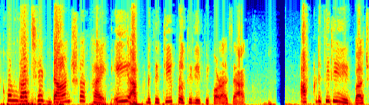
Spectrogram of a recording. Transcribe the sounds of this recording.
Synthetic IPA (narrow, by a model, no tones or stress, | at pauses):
ɛkʰonɡat͡ɕʰeɾɖanʃakʰaeʔejakɾit̪iʈipɾot̪ilipikɔɾa̰d͡ʑa̰ɡ̚ | akɾit̪iʈiniɾbat͡ɕo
